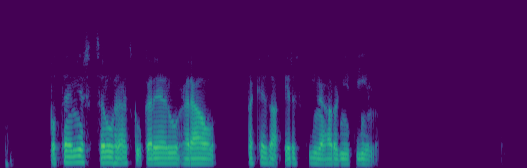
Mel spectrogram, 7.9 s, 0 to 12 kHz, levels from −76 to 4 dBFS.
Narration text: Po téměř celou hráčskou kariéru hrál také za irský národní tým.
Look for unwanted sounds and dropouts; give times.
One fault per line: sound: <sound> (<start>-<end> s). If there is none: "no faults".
no faults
